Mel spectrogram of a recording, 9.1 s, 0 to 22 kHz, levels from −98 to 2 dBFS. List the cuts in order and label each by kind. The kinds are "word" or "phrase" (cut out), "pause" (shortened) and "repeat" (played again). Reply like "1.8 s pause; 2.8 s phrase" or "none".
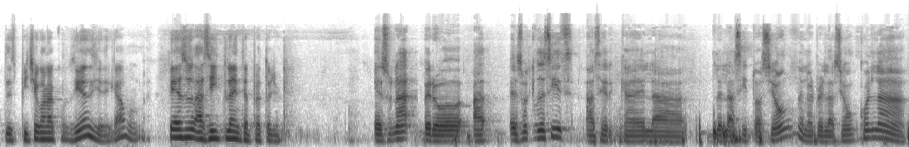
1.6 s pause; 4.2 s word; 5.3 s word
